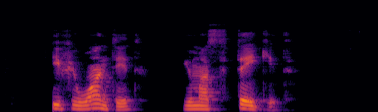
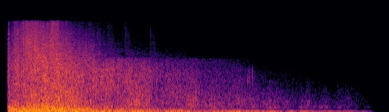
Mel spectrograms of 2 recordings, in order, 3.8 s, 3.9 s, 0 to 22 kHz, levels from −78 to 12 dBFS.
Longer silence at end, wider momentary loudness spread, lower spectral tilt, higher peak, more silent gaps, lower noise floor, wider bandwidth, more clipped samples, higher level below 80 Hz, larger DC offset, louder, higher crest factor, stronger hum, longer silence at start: first, 1.05 s vs 0.6 s; second, 12 LU vs 23 LU; first, -7 dB/octave vs -5 dB/octave; second, -4 dBFS vs 0 dBFS; neither; first, -84 dBFS vs -44 dBFS; second, 8.8 kHz vs 10.5 kHz; neither; second, -66 dBFS vs -20 dBFS; neither; second, -24 LUFS vs -15 LUFS; about the same, 20 dB vs 16 dB; neither; first, 0.55 s vs 0.1 s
